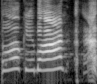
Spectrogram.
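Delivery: high-pitched voice. Voicing a game character's dialogue while reading aloud: high voice. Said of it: "Can't do this high voice anymore".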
